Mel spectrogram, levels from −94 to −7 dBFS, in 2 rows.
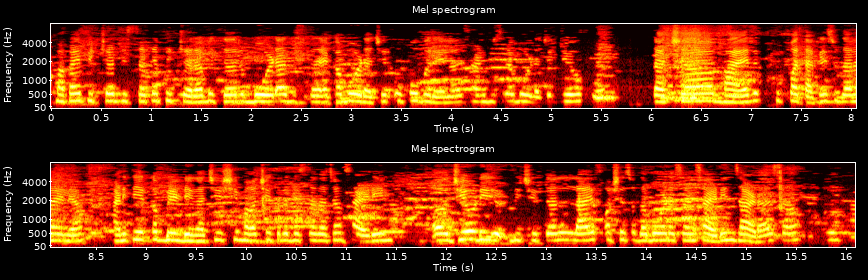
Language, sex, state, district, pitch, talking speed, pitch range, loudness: Konkani, female, Goa, North and South Goa, 245 Hz, 140 wpm, 235-260 Hz, -17 LUFS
